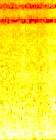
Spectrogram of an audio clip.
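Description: Loud, steady roar of surf and sea waves at a resort beach, broadband and wash-like with wind noise buffeting the microphone throughout.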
